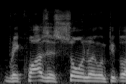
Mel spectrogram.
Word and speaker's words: Rayquaza: I'm incorrect like for example uh Rayquaza it's Rayquaza 100% and it makes sense people are annoying like but it's a quazar so like but like Rayquaza is so annoying when people like oh it's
